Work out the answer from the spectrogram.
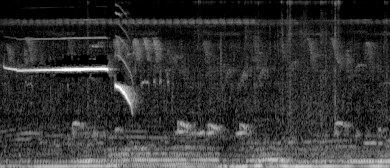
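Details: Common iora, a female in breeding mood used as a lure, sings one long, level high whistle ending in a quick downward slur, then soft low notes over a steady hum.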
